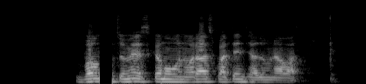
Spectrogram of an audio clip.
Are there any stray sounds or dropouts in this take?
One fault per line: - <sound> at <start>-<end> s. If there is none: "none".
- dropout at 1.0-1.1 s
